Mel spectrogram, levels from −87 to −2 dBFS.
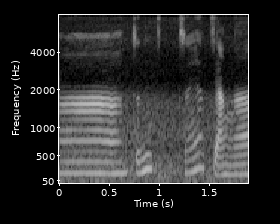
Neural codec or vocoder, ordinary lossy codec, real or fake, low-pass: none; none; real; none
